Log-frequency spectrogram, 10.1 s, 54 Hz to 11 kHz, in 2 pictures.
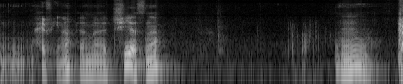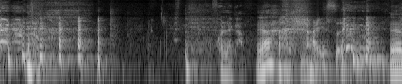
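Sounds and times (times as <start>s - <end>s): sipping sounds: 3.2s - 4.8s.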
